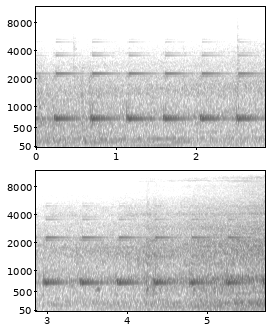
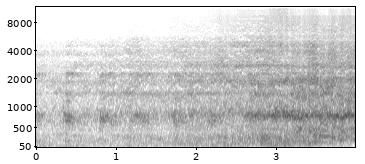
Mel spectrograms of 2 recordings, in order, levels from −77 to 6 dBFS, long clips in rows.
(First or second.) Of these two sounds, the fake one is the second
